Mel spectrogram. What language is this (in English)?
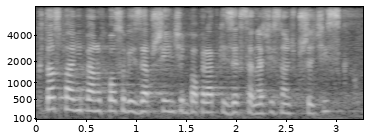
Polish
